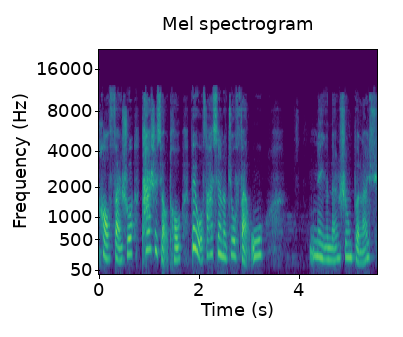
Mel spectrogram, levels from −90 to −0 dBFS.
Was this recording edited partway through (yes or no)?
no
